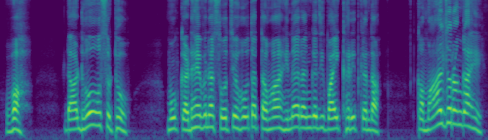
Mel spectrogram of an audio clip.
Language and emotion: Sindhi, surprised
